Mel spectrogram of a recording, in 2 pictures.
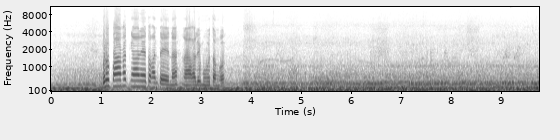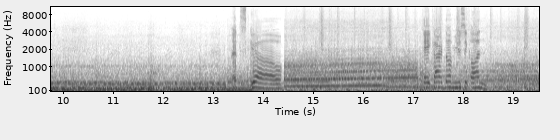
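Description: A motorcycle engine revs up sharply several times.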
